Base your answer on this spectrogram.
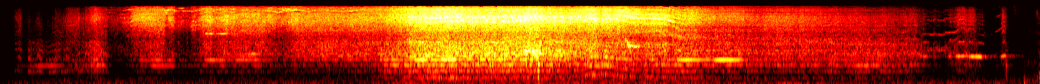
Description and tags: Recording of an improvised play with Macedonian Kaval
